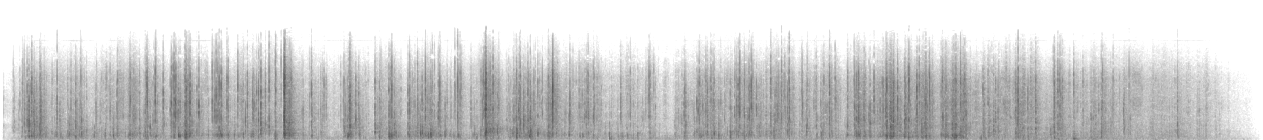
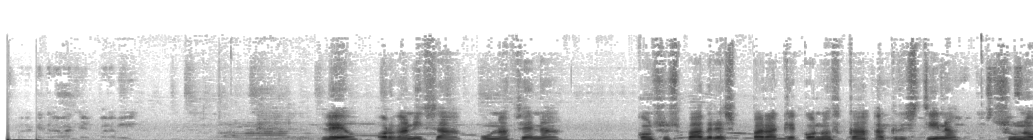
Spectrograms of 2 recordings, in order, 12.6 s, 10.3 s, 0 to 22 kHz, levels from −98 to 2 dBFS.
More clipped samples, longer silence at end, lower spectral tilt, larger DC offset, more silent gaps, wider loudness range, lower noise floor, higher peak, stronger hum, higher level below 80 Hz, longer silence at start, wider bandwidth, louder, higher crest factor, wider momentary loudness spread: neither; first, 0.4 s vs 0 s; second, 1 dB/octave vs -5 dB/octave; neither; neither; about the same, 4 LU vs 4 LU; first, -68 dBFS vs -60 dBFS; about the same, -2 dBFS vs -4 dBFS; neither; second, under -90 dBFS vs -44 dBFS; about the same, 0.1 s vs 0.05 s; about the same, 17.5 kHz vs 16.5 kHz; second, -39 LUFS vs -22 LUFS; first, 38 dB vs 20 dB; second, 14 LU vs 18 LU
